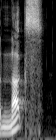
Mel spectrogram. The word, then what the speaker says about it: Knux: and they're playing with the Nux and the Geordie Towers. – How do you spell Nux? – K-N-U-X. – It's another silent K.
